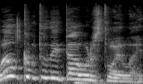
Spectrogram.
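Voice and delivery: welcoming, swooping, put-on Russian accent. Voicing a character welcoming the players, in a Russian accent. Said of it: "My Russian is much better".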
